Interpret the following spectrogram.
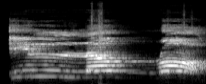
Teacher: Kata illa rahman, alifnya dibaca tipis kasrah 1 harokat, kemudian lam alifnya ditasydidkan fathah 2 harokat. Illa ra, seharusnya dibaca 2 harokat, namun karena setelahnya ada huruf ra yang tasydid, maka lam alif cukup dibaca 1 harokat. Illa ra, kemudian ra-nya ditasydidkan.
